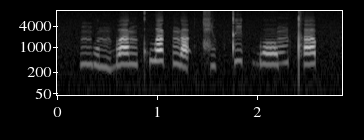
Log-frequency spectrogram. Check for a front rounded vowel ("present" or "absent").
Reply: absent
